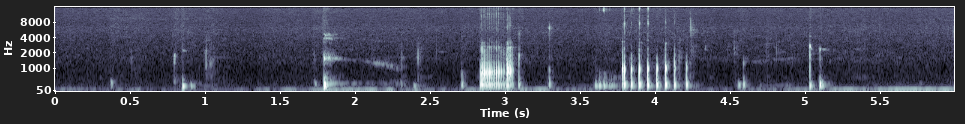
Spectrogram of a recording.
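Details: Person's own stomach growling recorded in a quiet room: gurgling, bubbling rumbles and short rattling bursts; ordinary bowel sounds, borborygmi.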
